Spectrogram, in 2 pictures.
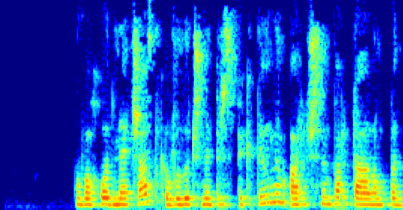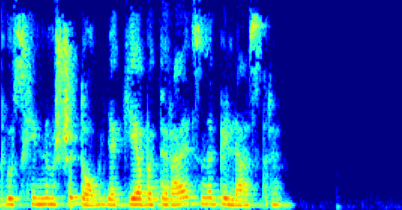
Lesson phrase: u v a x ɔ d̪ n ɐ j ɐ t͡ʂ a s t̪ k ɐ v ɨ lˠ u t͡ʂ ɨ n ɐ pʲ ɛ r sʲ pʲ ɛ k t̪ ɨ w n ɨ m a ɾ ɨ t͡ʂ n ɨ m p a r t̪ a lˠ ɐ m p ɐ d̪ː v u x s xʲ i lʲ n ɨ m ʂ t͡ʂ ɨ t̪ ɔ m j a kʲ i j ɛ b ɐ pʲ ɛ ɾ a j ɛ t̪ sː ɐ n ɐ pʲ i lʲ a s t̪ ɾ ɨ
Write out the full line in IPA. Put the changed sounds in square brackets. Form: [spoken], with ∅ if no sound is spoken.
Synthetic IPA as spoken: u v a x ɔ d̪ n ɐ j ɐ t͡ʂ a s t̪ k ɐ v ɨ lˠ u t͡ʂ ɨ n ɐ pʲ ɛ r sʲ pʲ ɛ k t̪ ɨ w n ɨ m a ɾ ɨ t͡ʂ n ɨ m p a r t̪ a lˠ ɐ m p ɐ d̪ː v u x s xʲ i lʲ n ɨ m ʂ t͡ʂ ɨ t̪ ɔ m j a kʲ i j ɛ b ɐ pʲ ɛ ɾ a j ɛ t̪ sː ɐ n ɐ pʲ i lʲ a s t̪ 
